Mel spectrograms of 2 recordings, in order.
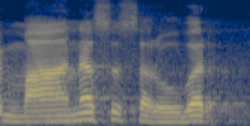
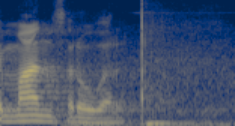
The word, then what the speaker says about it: मानस सरोवर: गया, जिसका नाम है मानस सरोवर। अब आजकल लोग मानस सरोवर में सा कहो तो लोग उच्चारण ही नहीं करते, सीधे कह देते मान सरोवर। भैया मान सरोवर नहीं है, मान सरोवर तो हमारे ब्रज में है।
